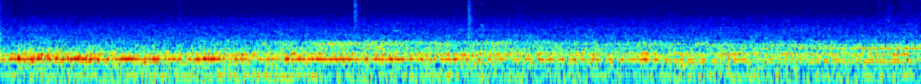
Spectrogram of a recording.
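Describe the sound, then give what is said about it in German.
A train runs steadily on the Pustertal Railway (Pustertalbahn) through the mountains of South Tyrol, a continuous low rumble with a faint tonal hum and occasional light clicks, without any voices. “Auf der Pustertalbahn durch die Berge von Südtirol.”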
